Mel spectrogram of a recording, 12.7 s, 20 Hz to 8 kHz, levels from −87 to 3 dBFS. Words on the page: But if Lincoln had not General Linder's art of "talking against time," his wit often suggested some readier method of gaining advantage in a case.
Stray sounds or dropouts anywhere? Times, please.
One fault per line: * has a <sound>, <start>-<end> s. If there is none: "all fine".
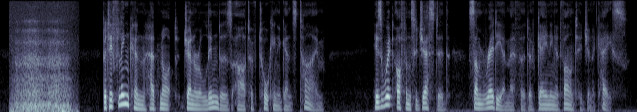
* has a breath, 0.2-1.6 s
